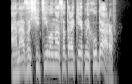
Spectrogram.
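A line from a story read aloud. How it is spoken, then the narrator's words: Sharp rebuke. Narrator (Russian): прикрикнул на него Линч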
